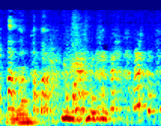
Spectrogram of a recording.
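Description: People laughing in short bursts, in a small room.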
